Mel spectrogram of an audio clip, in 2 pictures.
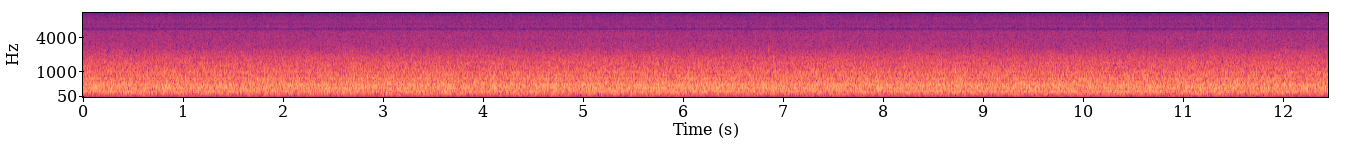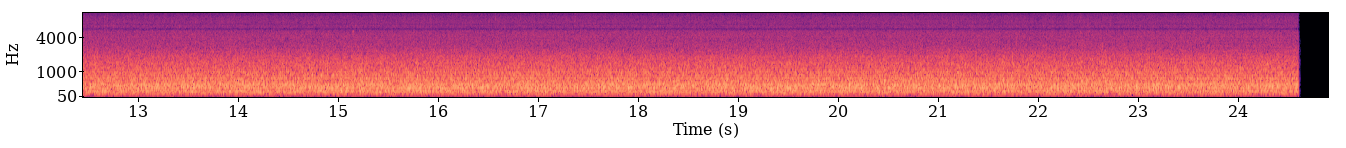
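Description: Mountain stream rushing and splashing over rocks in a steady, unbroken wash of water noise that cuts off suddenly near the end.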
